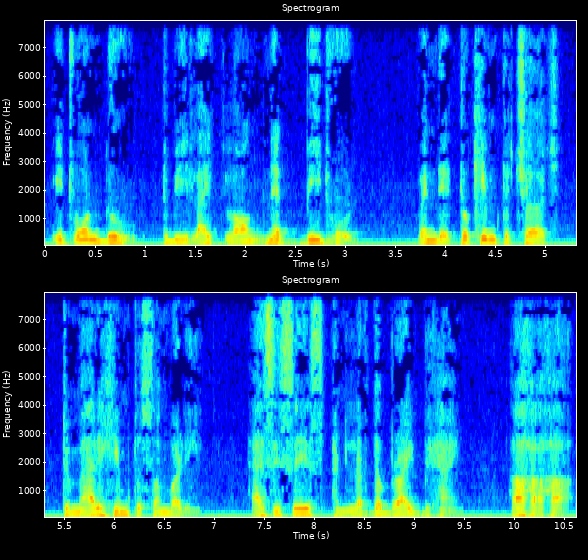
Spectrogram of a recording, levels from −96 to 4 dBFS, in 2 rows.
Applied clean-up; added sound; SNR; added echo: none; Dishes, pots, and pans; 16 dB; none.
